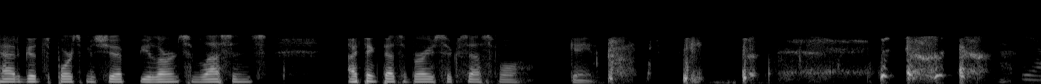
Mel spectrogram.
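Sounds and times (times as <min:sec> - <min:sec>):
speech: 0:00.0 - 0:02.7, 0:03.5 - 0:07.1
raspy wheezing breath: 0:02.8 - 0:03.3, 0:07.8 - 0:08.8
harsh barking coughs: 0:06.1 - 0:10.0.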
